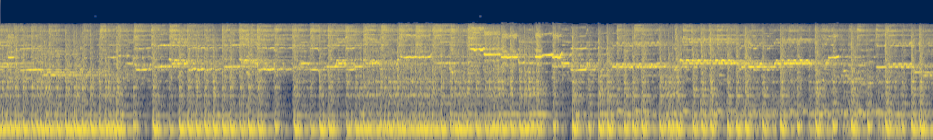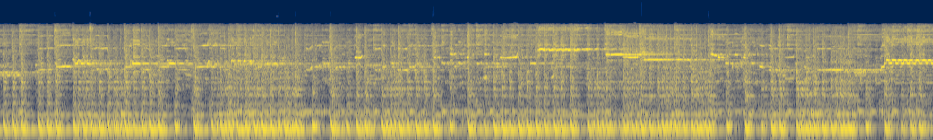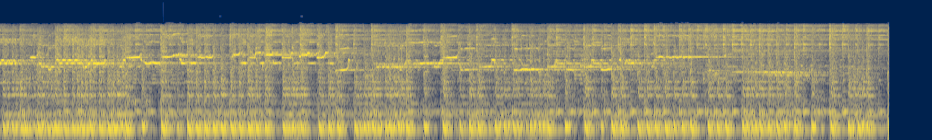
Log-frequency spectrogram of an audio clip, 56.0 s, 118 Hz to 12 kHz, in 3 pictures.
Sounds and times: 0.0s Chầu văn musicians 55.1s

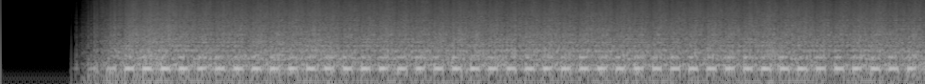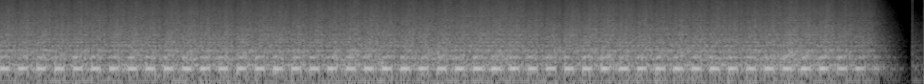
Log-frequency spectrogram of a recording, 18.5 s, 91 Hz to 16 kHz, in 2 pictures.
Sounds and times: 0.8s SYnth NoisesAP 18.2s

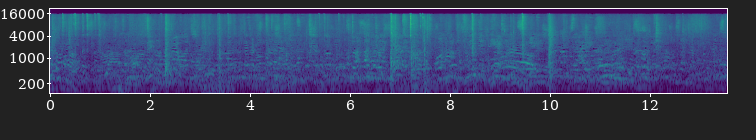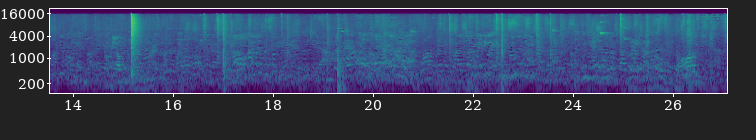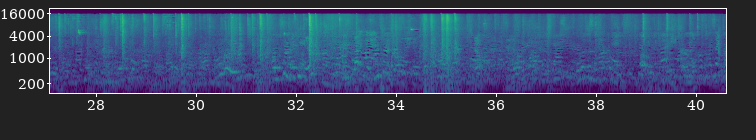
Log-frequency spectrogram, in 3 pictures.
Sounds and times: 0.0s crowd 40.6s

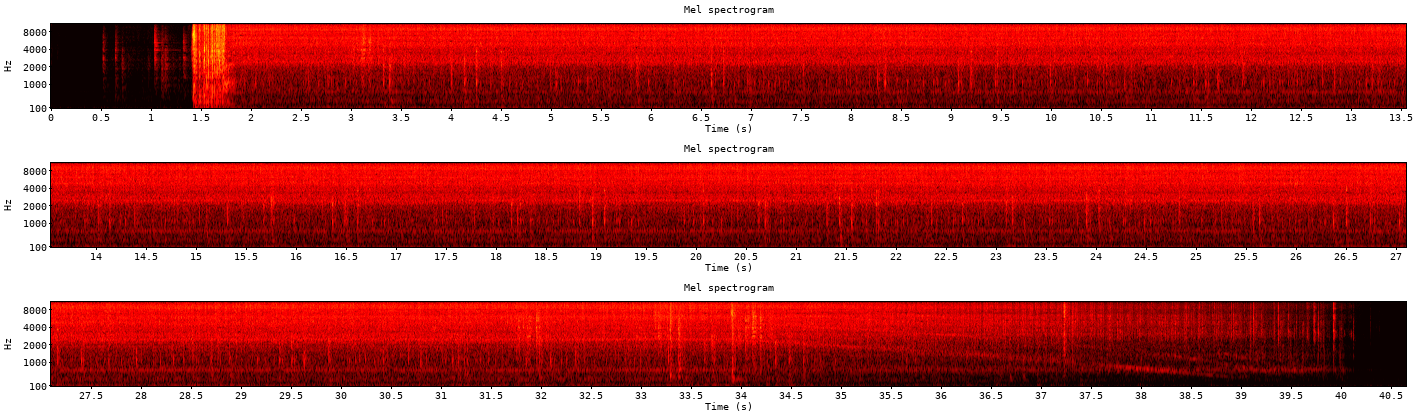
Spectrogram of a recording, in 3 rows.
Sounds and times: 1.4s switch 2.1s
1.4s machine metal cutter grinder rollers 40.2s
1.4s spark 40.2s
29.4s switch 40.4s

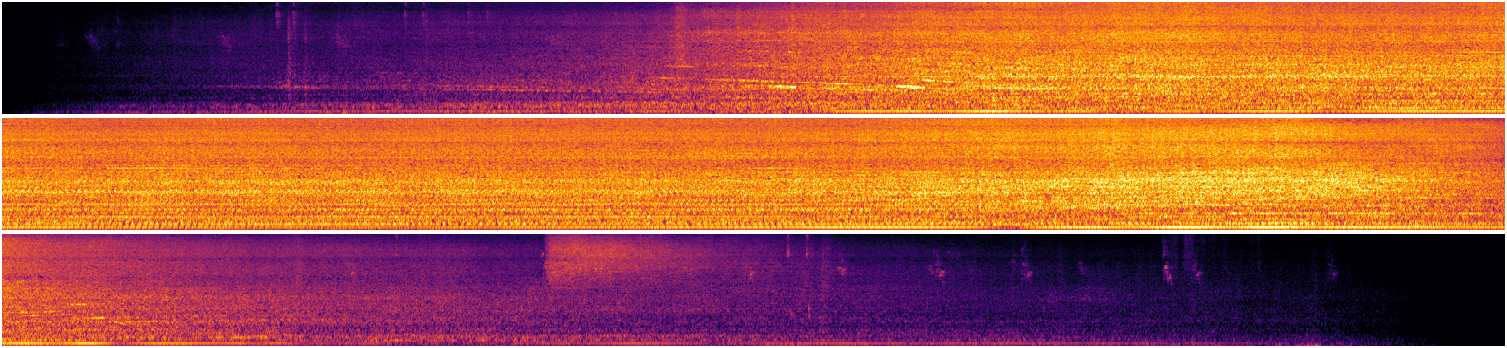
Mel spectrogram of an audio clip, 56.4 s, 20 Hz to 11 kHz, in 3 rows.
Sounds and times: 0.4s Diesel train arrives and departs 55.1s

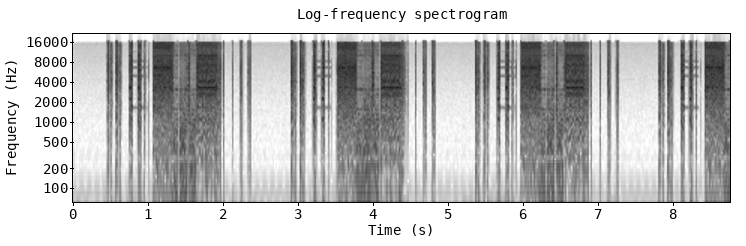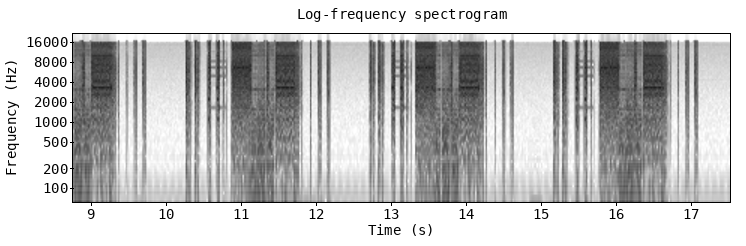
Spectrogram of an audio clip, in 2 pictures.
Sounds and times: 0.8s GBA glitch 2.0s
3.2s GBA glitch 4.5s
5.6s GBA glitch 6.9s
8.1s GBA glitch 9.4s
10.4s GBA glitch 11.8s
13.0s GBA glitch 14.3s
15.2s GBA glitch 16.8s

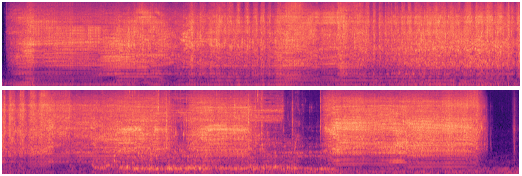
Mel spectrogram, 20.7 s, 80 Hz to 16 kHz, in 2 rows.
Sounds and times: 0.0s electric toothbrush 16.0s
11.5s water 18.1s
16.8s electric toothbrush 20.2s

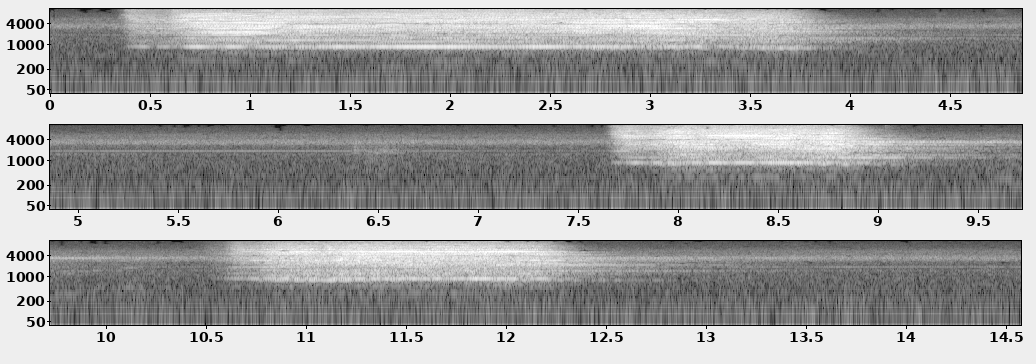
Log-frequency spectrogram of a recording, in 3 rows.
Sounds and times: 0.4s grinder on metal 4.2s
7.6s grinder on metal 9.6s
10.5s grinder on metal 13.1s

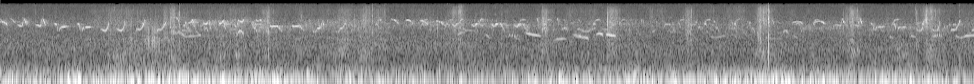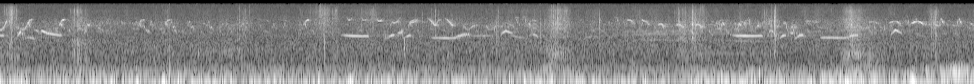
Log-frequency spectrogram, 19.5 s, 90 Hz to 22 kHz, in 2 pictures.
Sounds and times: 0.0s birds 19.4s
0.0s highland cow walking and munching on a grass 19.4s
12.9s sheep 19.4s

